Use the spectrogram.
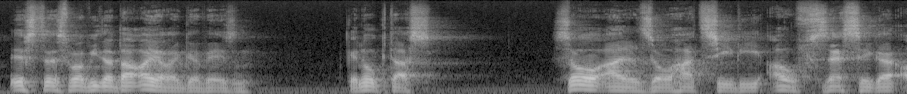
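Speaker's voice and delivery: low, soft and contained; curt dismissal. Acted. Kreon ending the elders' objection, low and dismissive. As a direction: sink the voice to shut the argument down.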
